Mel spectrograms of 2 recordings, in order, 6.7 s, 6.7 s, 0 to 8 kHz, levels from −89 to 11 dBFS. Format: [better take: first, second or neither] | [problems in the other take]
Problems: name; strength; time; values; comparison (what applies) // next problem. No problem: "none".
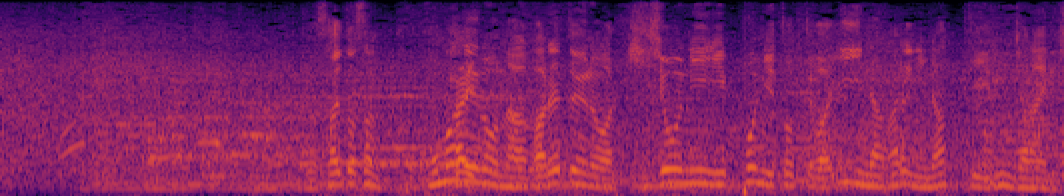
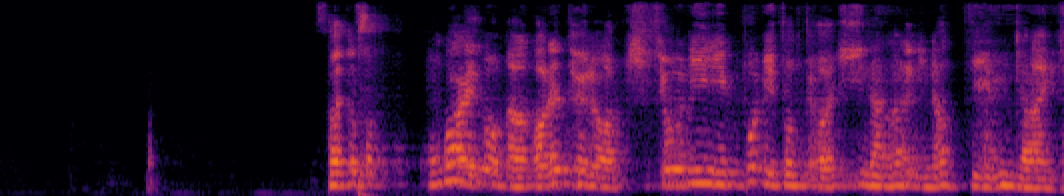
first | noise reduction (neural mask model DeepFilterNet 3)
